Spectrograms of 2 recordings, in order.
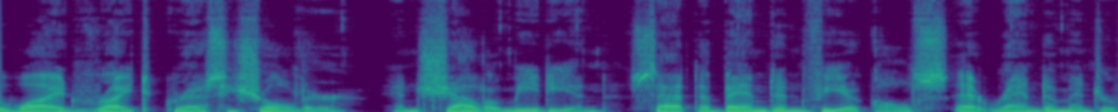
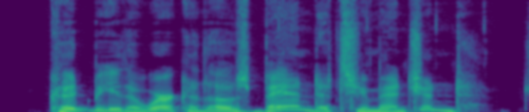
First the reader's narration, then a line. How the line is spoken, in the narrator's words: Charles called out of the rear window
